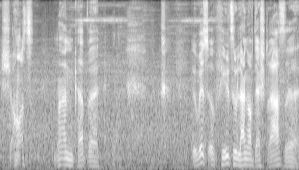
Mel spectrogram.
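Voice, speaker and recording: A man's voice: on the low side, extremely slow, noisy background. An actor playing a nervous, bragging homeless man who drinks, rambling and repeating himself in a radio drama. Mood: boastful, mocking. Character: boastful, nervous homeless male drinker, former coal carrier. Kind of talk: German radio drama acting.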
